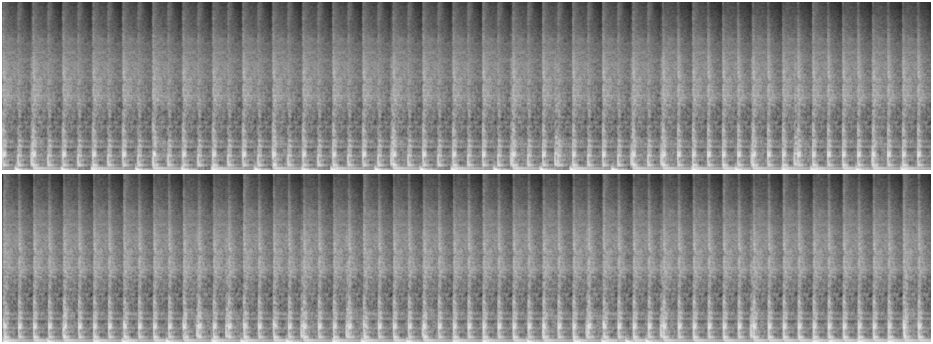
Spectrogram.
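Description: Instrumental hip-hop 'type beat': a fast, even drum pattern over deep bass and sustained pitched backing.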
